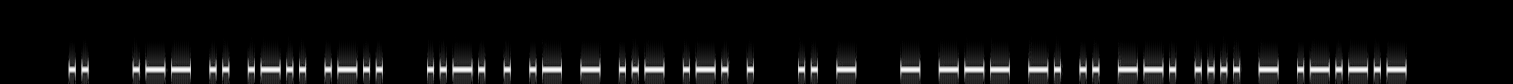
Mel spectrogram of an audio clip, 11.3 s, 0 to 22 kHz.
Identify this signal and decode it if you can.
Morse code, heard as a keyed tone, about 25 wpm, 700 Hz. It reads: I WILL FEATURE IT TONIGHT.
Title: Sentences from Top 1000 Words - Review Part 5 - 25wpm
